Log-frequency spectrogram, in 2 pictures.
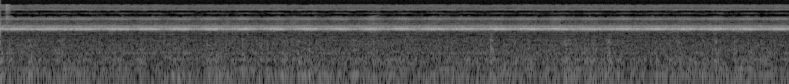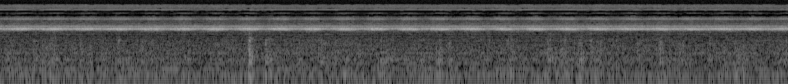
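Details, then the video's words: Chorus of crickets at Lake Arrowhead in California, a shrill, continuous high trill with a fast, gently pulsing texture, about three pulses a second, over low, steady background rumble and one brief faint click. "Serenity sounds crickets chirping lake arrowhead"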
